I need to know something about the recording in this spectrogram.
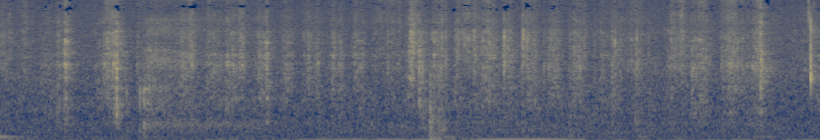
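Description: Faint scrubbing and dabbing of a small ink blending brush against the edges of a cardstock bookmark, with a few light taps and handling clicks. The sharpest tap comes a little past four seconds in.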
